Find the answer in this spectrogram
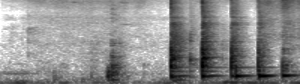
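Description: Beer glugging out of an aluminium can into a glass as it is poured: a quick run of about six hollow, pitched glugs starting about a second in.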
